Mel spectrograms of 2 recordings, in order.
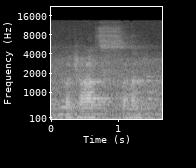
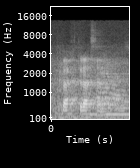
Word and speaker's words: Vajrasana: Vajrasana. Right. – Vajrasana. – Long A. We come a long A, I guess. The Vajra at the end. The A at the end of Vajra.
